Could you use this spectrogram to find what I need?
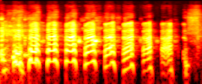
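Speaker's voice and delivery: long, high, loud cackle; hearty laughter. Real, not acted. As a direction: keep cackling loudly and high. Host laughs after teasing Bob.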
